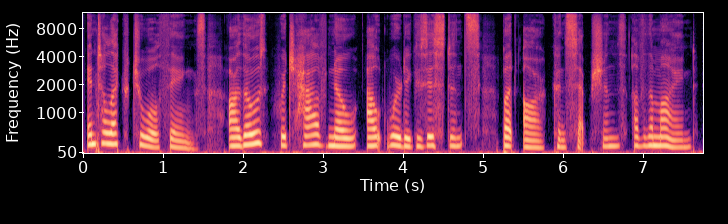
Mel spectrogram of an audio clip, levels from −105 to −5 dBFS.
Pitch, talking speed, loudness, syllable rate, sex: 200 Hz, 115 wpm, -18 LUFS, 4.1 syllables/s, female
